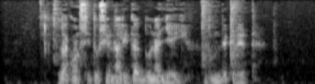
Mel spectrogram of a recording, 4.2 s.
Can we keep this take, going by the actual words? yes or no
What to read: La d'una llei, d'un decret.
no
